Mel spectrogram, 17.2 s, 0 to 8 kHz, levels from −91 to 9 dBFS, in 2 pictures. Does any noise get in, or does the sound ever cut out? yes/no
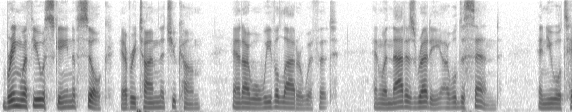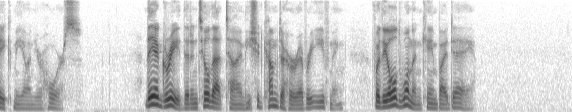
no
